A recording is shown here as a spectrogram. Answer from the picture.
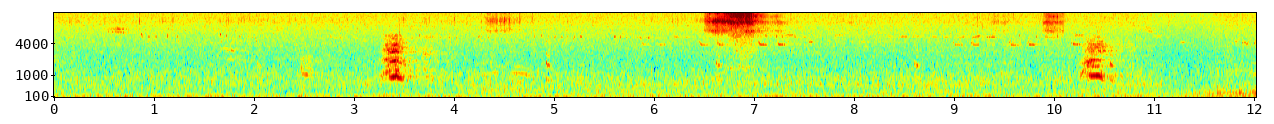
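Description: Faint outdoor ambience: a steady low rumble, with two short distant bird calls about three and ten seconds in and a brief hiss near the middle.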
